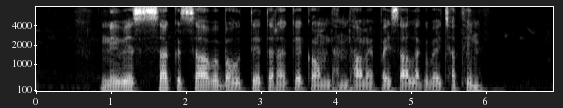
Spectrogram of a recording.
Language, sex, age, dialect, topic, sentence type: Maithili, male, 18-24, Bajjika, banking, statement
